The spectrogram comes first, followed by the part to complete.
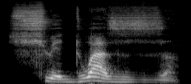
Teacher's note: Suédois, le S ne se prononce pas, nous avons le son WA. Suédoise, nous avons le son WA et le S se prononce. Le E ne se prononce pas.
